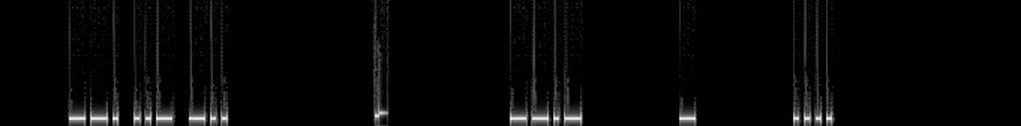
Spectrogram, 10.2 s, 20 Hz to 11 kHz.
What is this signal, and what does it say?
Morse code, heard as a keyed tone, about 22 wpm, spaced as for 11 wpm, 690 Hz. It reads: GUD QTH
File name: Top 20 QSO Elements - 6x Character Spacing - 22wpm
